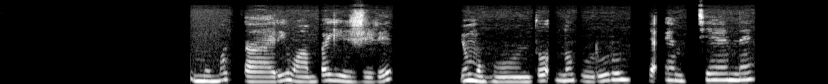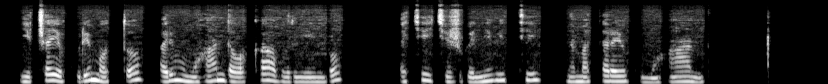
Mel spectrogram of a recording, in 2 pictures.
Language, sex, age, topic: Kinyarwanda, female, 18-24, government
